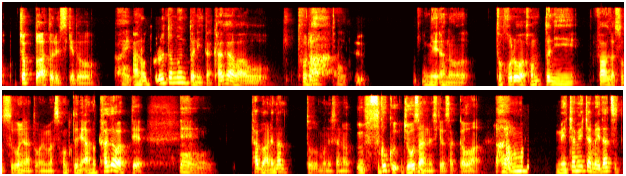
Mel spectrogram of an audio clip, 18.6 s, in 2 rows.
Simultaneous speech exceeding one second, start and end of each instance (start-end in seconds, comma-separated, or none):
none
